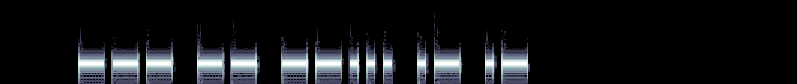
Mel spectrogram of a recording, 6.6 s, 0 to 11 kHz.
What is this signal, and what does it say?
Morse code, heard as a keyed tone, about 17 wpm, 700 Hz. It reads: OM7AA
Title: DXCC-100 Call Signs - 5 Characters - Repeated 3x - 17wpm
